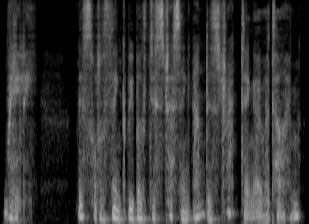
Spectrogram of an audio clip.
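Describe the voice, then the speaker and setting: A man narrating a first-person story aloud in a measured, wry way. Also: lowish voice, sing-song, husky.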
